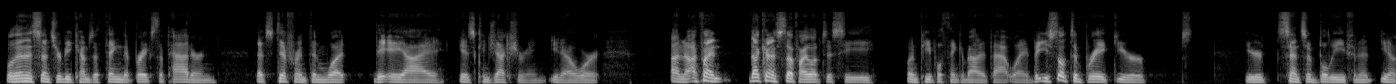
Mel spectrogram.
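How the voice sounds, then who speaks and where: A man's voice: fairly low pitch, steady tone, quick pace, dry recording. A man co-hosting a podcast, chatting casually about science fiction and musing as he thinks aloud. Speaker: podcast co-host.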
